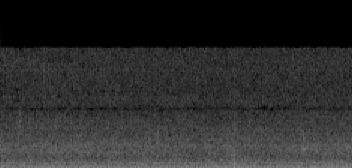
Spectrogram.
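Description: Steady hum and whir of a running open-frame desktop computer's cooling fans, even and unchanging, with a low drone under a soft hiss.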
